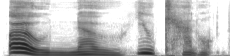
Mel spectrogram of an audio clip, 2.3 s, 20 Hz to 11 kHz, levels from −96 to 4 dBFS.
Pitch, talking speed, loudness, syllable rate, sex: 150 Hz, 105 wpm, -19 LUFS, 2.8 syllables/s, female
